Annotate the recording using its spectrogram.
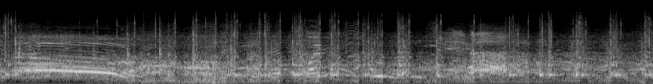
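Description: A large crowd chants and cheers outdoors in a stadium.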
